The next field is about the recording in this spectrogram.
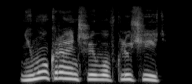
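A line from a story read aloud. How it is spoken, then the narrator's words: Grumbling. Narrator (Russian): ворчал Третьяков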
